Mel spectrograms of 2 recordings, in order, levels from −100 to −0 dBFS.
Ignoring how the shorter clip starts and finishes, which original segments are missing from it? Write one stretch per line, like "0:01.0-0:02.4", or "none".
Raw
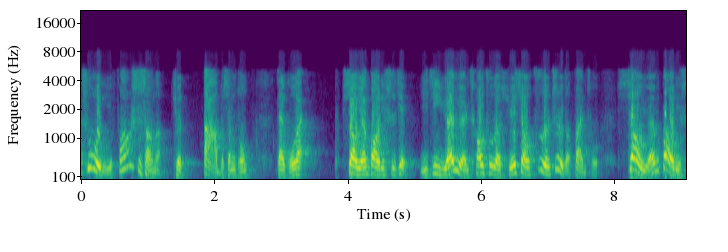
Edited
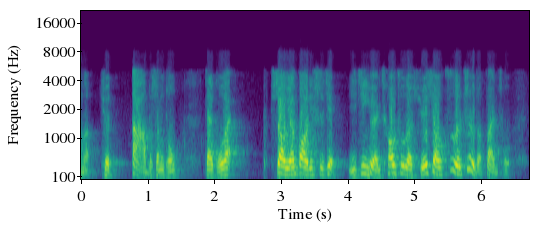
0:05.4-0:05.7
